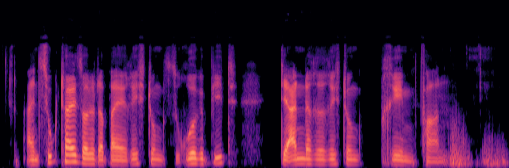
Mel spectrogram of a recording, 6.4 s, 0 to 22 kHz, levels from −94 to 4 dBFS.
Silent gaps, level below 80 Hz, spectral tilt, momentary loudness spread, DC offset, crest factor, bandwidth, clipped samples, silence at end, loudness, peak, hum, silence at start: 3.36-3.51 s, 4.58-4.76 s; -64 dBFS; -6 dB/octave; 18 LU; under 0.1%; 22 dB; 7.8 kHz; under 0.1%; 0.05 s; -24 LUFS; -2 dBFS; none; 0.35 s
